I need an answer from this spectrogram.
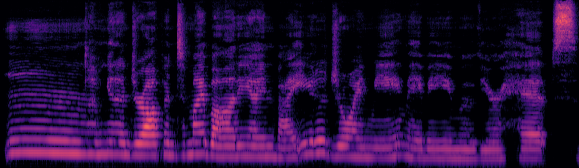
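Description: A woman leads a sensual guided meditation as if speaking right into your ear. Her voice sits a little low and moves extremely slowly. She lingers on her words in a breathy murmur that at times nears a whisper. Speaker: host of a sensual devotional show. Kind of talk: slow, sensual guided meditation, intimate and close.

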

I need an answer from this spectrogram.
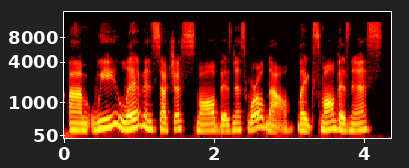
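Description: A dance educator and coach guests on a podcast, her low voice scratchy and tired from teaching. She's animated yet unhurried, chatting casually with plenty of fillers and restarts, recorded dry with studio quality.

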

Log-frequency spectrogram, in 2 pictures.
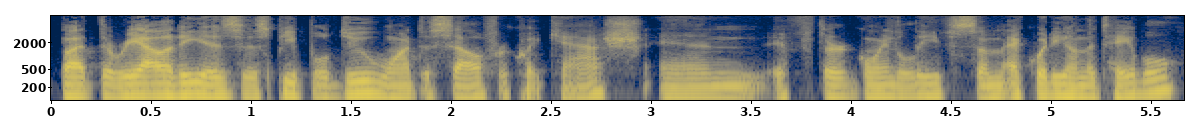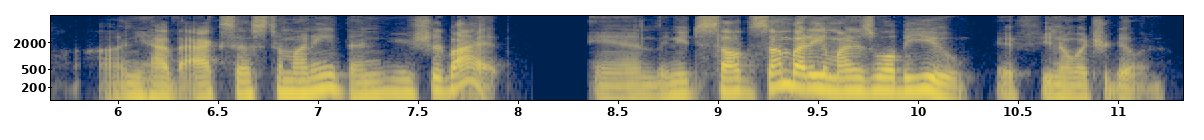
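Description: A man's voice: mid-range voice, quick pace, gravelly, no echo, studio quality. Frank middle-aged man telling his story. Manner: frank, animated storyteller who swears casually. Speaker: podcast guest, real estate coach. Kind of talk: candid storytelling.

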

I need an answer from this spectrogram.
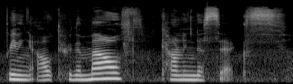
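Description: A woman podcast host leading a calm grounding meditation, giving gentle, encouraging instructions. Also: medium pitch, unhurried.

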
